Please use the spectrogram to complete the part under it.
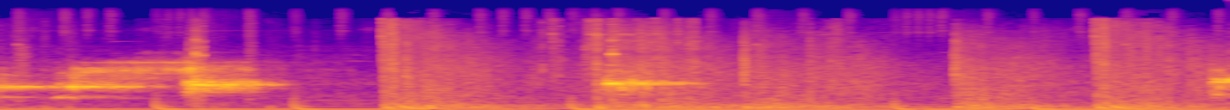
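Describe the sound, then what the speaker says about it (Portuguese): Several sharp gunshot bursts from the video game Sniper Wars crack out in quick succession, loud and close, with rumbling impacts and brief gaps between volleys. "é um tiro"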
